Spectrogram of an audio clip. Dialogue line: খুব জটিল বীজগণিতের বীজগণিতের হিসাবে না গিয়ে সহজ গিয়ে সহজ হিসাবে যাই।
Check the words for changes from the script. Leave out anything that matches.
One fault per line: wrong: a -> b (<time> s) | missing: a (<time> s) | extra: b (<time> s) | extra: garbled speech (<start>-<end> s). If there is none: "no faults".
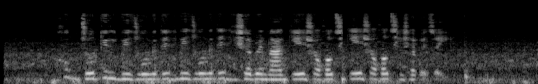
no faults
